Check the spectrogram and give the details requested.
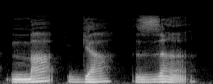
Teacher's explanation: Then you get the sound Z, alright? And then the ending here is IN, so it's nasal, it goes in your nose, and it's un.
